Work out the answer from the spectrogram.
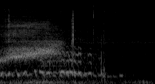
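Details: Black grouse cocks at a lek in the Trans-Urals, rivals fighting: a low, bubbling cooing warble for under a second, then a brief sharp note fading out.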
